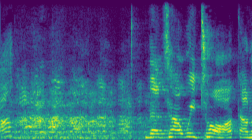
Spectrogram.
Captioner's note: audience laughing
